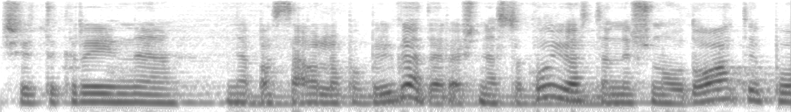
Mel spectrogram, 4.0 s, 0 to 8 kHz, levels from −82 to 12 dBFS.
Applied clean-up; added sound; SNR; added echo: none; Organ; 13 dB; reverberation time 0.9 s.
